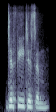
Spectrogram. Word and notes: defeatism: Indian

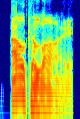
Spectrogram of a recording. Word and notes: alkali: British English

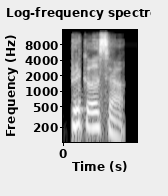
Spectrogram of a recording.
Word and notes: precursor: Indian

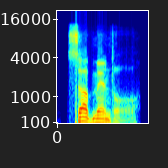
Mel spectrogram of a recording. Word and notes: submental: British English

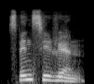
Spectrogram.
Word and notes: Spenserian: Indian

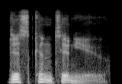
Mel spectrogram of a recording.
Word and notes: discontinue: British English

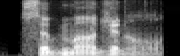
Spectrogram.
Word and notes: Submarginal: British English

